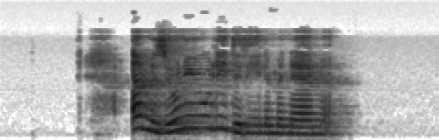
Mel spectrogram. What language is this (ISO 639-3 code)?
kab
